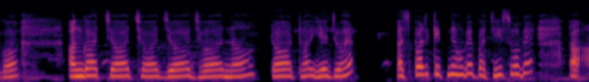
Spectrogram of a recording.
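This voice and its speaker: A woman's voice: sits high, dry recording. A woman teaching an exam-prep grammar lesson, explaining step by step, asking questions and answering them herself. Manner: ends points with a checking "all right?". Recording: dull, lo-fi sound.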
